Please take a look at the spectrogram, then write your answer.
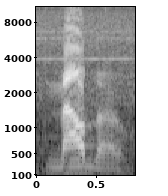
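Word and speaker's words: Malmö: And how would I pronounce that if I'm not from that country? Malmo.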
